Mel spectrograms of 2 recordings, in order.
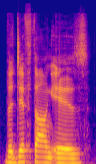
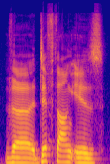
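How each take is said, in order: The two takes are said the same way.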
